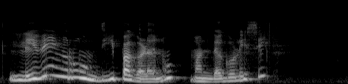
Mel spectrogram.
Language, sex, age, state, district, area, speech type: Kannada, female, 45-60, Karnataka, Tumkur, urban, read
